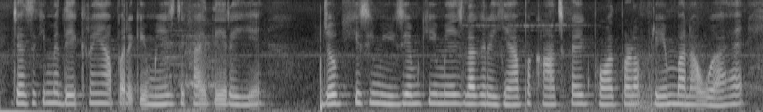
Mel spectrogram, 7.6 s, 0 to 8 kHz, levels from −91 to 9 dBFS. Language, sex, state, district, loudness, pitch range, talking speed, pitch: Hindi, female, Bihar, Gopalganj, -25 LUFS, 220-245 Hz, 260 wpm, 235 Hz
